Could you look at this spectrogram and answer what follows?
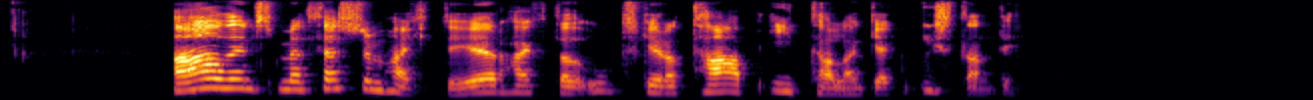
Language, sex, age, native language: Icelandic, male, 30-39, Icelandic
